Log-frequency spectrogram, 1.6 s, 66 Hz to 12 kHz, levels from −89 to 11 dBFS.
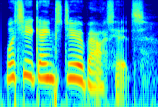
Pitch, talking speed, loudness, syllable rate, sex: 255 Hz, 300 wpm, -16 LUFS, 7.1 syllables/s, female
